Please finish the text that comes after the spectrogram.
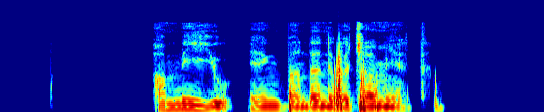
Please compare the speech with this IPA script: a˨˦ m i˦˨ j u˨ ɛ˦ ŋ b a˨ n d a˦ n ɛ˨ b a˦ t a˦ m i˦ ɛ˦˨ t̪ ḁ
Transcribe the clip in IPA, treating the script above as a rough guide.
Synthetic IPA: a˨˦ m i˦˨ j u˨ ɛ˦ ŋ b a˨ n d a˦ n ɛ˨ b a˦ t͡ʃ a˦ m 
